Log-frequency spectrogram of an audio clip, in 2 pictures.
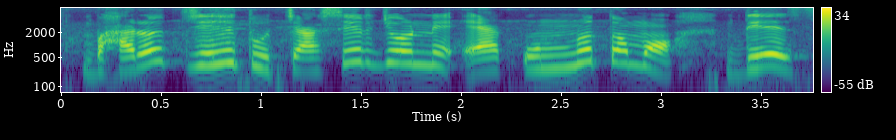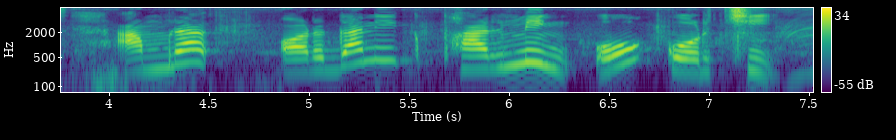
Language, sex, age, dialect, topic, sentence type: Bengali, female, 18-24, Western, agriculture, statement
